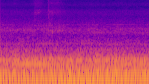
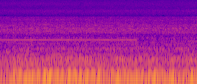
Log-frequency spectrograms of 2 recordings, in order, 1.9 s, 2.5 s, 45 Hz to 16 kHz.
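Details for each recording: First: 1993 Chevrolet C1500 pickup, 5.7L V8 (VIN K), OBD1, code 54 fuel pump relay/circuit fault: with the oil pressure switch hooked up, no fuel pump prime on key-on, yet it fires right up and settles into a steady, even low rumble; running normally. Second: 1993 Chevrolet C1500 5.7L with code 54 fuel pump relay/circuit fault: even cranking rumble, no pump hum, never starts.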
